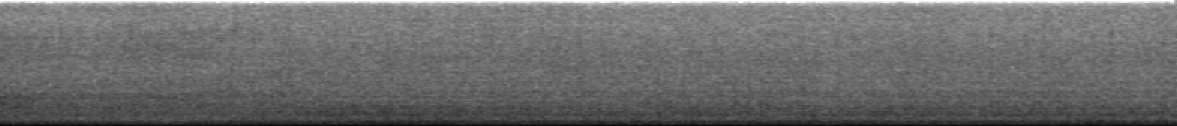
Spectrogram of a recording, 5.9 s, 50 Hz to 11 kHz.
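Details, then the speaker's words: Speed Queen washer, front panels off, white bed sheets, on wattmeter: high-speed spin settling around 500 watts, steady low hum, even whir, no knocking or scraping; normal. "All right, guys, and this is what this looks like at high speed."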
